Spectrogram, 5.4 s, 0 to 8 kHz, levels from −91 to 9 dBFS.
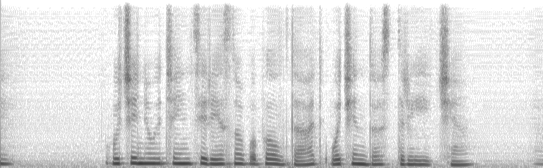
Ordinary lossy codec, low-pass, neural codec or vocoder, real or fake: none; none; codec, 16 kHz, about 1 kbps, DyCAST, with the encoder's durations; fake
